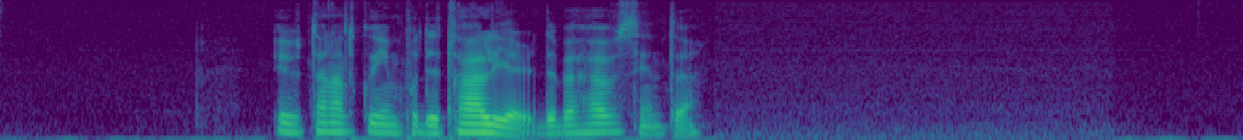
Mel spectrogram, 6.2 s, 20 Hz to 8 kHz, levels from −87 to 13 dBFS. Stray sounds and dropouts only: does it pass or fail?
pass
